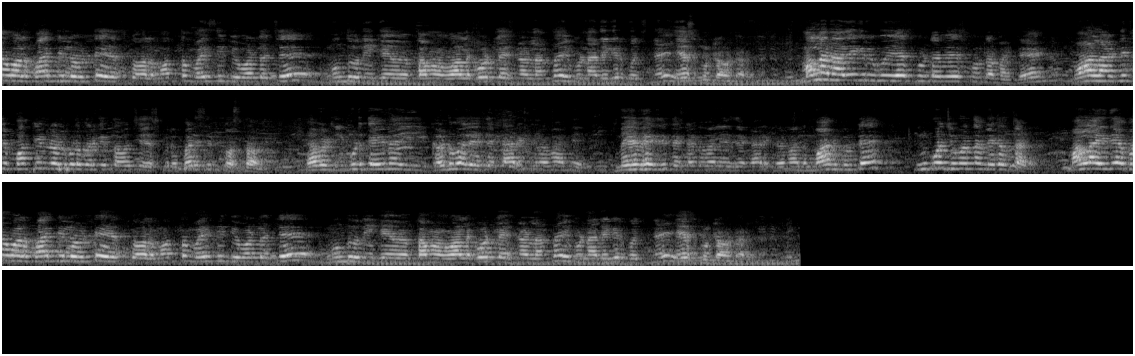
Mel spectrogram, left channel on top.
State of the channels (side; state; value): right; drops out; at 8.0 s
